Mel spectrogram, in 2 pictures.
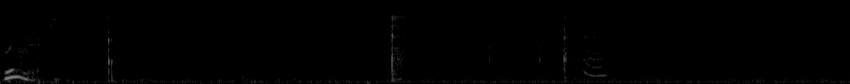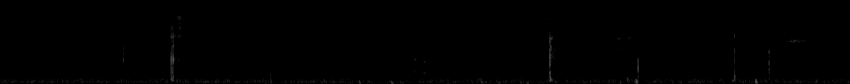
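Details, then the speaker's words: A baby gives soft, sharp hiccups at irregular intervals, about six in 17 seconds, in a quiet room; the hiccups are keeping him from falling asleep. "Do we have the hiccups, baby?"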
